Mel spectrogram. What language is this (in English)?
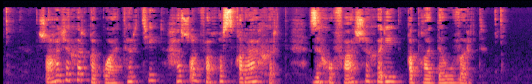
Kabardian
